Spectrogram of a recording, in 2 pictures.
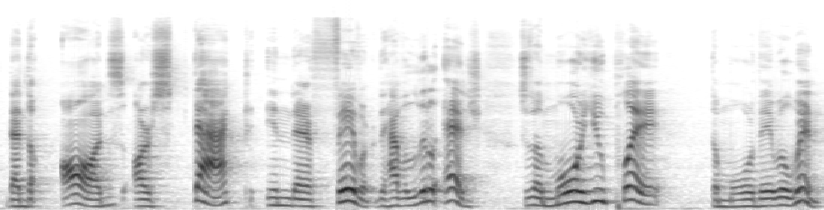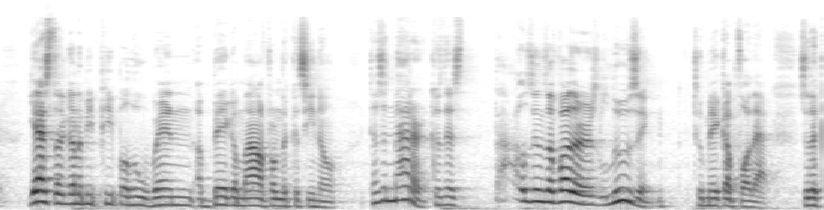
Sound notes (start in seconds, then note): none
